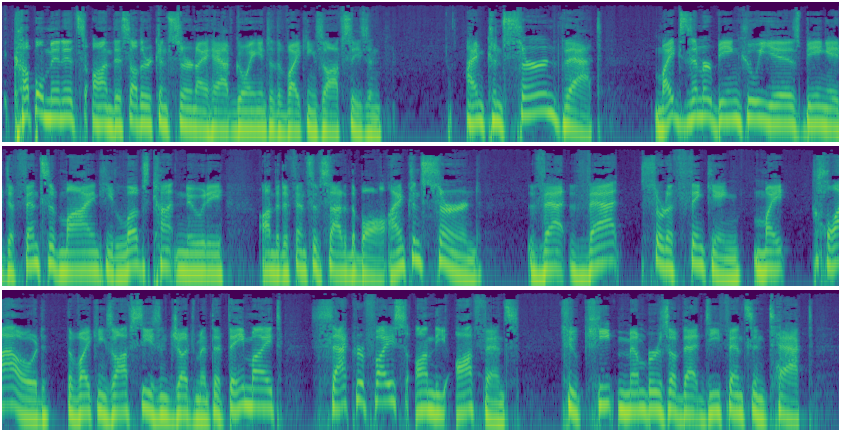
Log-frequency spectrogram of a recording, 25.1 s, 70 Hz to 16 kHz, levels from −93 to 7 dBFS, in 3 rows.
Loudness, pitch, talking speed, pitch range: -16 LUFS, 135 Hz, 155 wpm, 115-155 Hz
